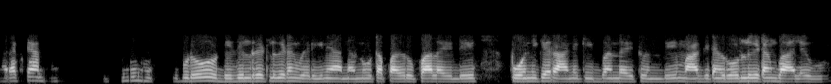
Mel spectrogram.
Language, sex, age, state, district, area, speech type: Telugu, male, 18-30, Telangana, Vikarabad, urban, conversation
